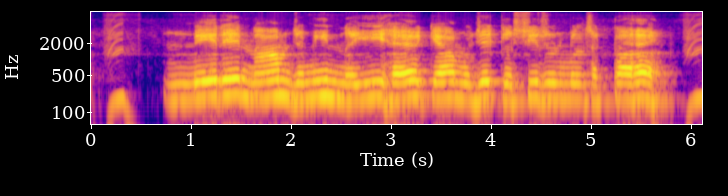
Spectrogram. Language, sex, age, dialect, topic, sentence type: Hindi, male, 41-45, Garhwali, banking, question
